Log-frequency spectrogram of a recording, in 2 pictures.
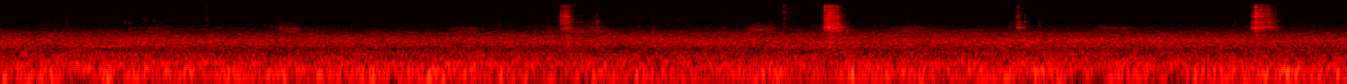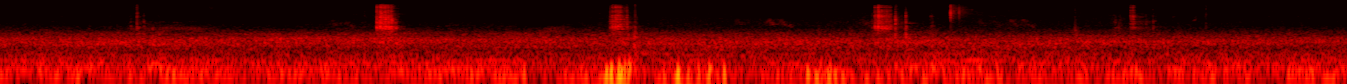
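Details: Bicycle wheel under load from the left leg: sharp chirping ticks about once a second as spokes flex and rub where they cross over each other; noise worse under load.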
